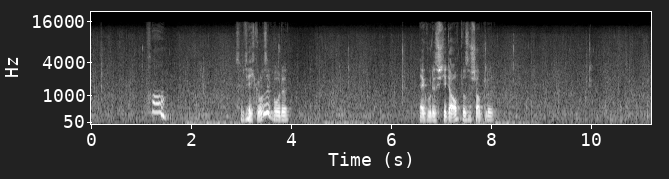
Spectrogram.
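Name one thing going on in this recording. Water splashes softly against a sailing boat's hull.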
